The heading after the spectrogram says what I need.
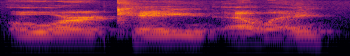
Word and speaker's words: Orkla: On that Would you spell that, please, dear? Orkla is O-R-K-L-A.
